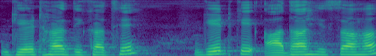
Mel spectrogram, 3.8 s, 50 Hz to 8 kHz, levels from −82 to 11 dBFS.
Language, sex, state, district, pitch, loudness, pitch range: Chhattisgarhi, male, Chhattisgarh, Raigarh, 145 Hz, -17 LUFS, 135-155 Hz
